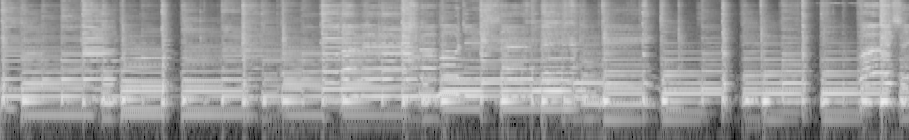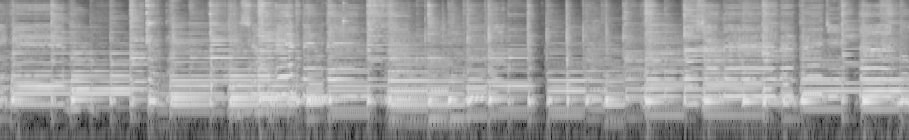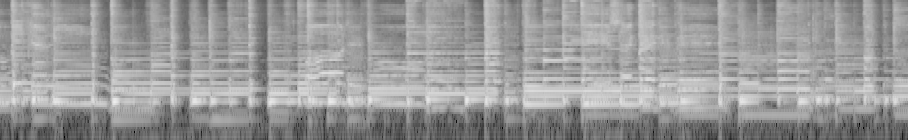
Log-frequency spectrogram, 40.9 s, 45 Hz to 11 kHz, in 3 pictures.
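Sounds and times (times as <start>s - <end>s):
acoustic guitar playing: 0.0s - 40.9s.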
